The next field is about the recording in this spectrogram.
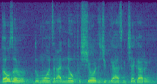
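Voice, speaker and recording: A man, an actor answering casually in an interview, halting and restarting phrases. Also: fairly low pitch, flat delivery. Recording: distant mic, faint noise.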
